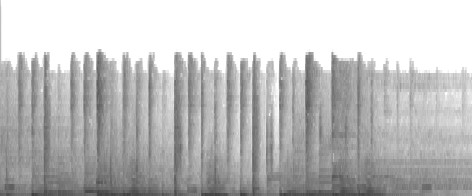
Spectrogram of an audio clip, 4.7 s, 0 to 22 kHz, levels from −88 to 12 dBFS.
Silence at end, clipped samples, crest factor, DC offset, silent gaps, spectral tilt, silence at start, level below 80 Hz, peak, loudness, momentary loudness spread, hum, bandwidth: 0 s; under 0.1%; 16 dB; under 0.1%; none; -5 dB/octave; 0 s; -26 dBFS; -4 dBFS; -19 LUFS; 14 LU; none; 16 kHz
